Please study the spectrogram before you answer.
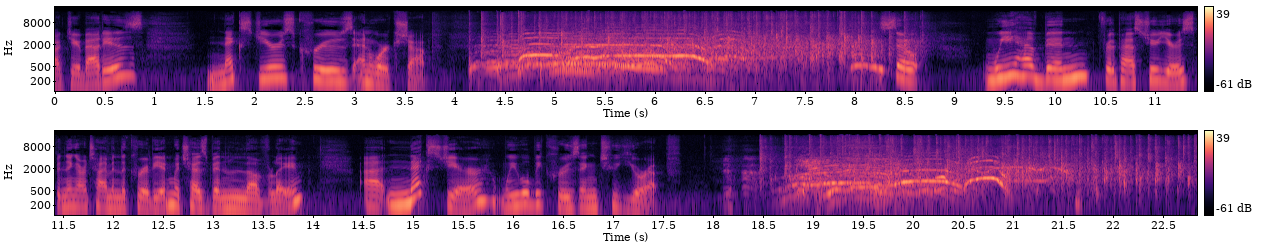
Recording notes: This episode was recorded aboard Oasis of the Seas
